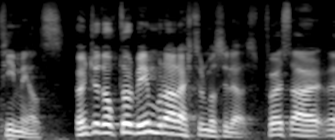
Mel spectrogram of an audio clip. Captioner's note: non-english speech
